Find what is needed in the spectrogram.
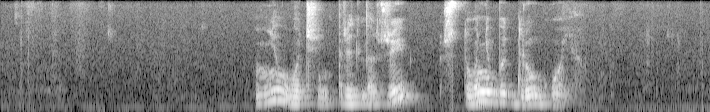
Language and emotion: Russian, neutral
